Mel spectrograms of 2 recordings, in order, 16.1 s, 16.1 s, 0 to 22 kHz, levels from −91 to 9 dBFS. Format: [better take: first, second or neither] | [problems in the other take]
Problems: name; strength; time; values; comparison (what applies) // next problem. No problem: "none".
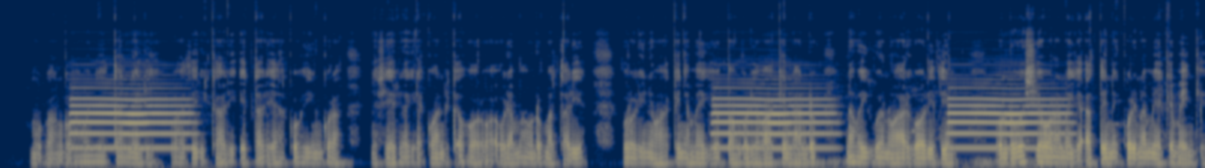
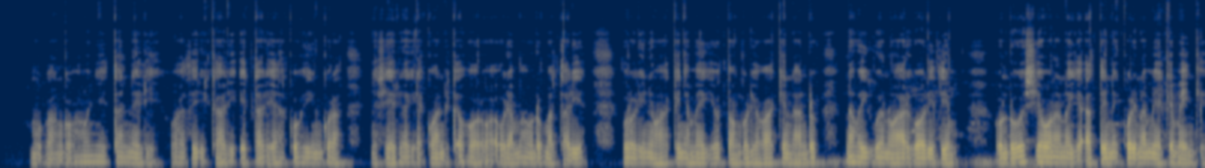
second | background sound (Wind instrument, woodwind instrument); 4 dB above the speech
